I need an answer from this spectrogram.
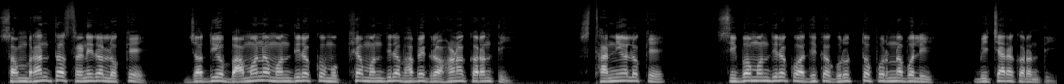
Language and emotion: Odia, neutral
